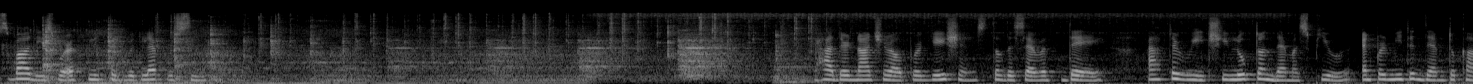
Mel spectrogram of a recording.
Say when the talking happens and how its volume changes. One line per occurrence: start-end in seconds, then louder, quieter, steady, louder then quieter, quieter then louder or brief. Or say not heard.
0.0-2.1 brief
8.1-14.6 steady.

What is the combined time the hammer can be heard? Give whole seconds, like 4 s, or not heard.
8 s.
